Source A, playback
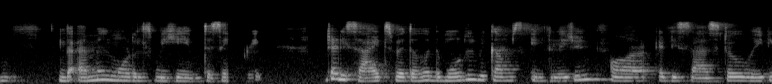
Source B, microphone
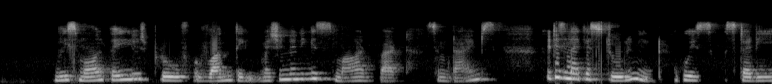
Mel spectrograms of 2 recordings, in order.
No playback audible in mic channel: Yes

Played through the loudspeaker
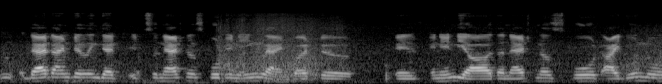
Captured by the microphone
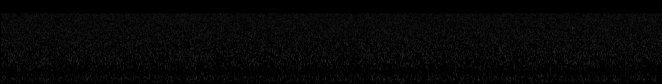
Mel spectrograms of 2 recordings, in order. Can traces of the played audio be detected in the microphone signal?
No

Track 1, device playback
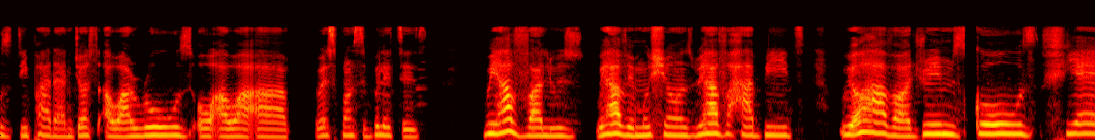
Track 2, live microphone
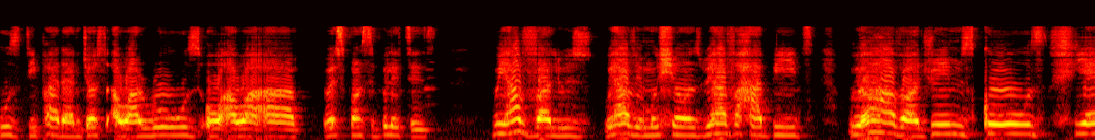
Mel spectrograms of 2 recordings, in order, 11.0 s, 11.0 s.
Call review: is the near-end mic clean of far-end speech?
No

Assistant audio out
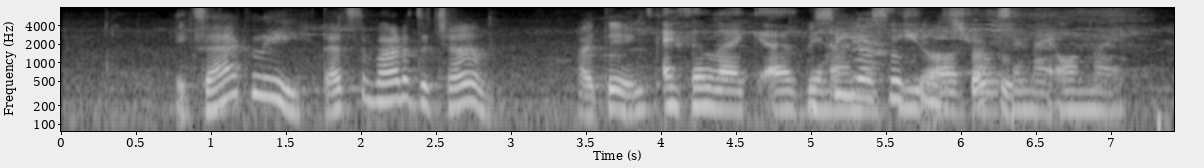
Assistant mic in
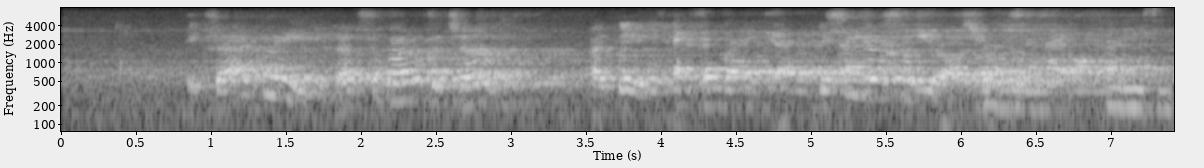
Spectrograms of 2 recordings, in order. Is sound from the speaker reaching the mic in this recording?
Yes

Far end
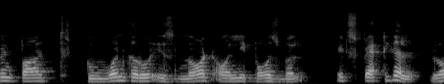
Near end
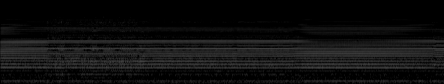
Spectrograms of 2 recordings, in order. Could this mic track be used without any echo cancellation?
Yes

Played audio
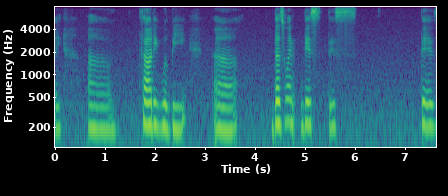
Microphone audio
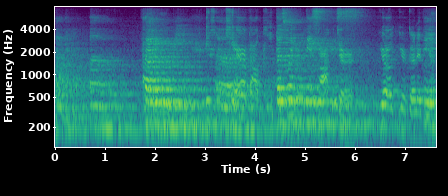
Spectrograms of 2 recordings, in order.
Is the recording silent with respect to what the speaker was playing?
No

